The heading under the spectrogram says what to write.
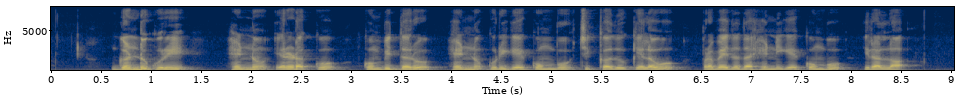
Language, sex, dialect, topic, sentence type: Kannada, male, Mysore Kannada, agriculture, statement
